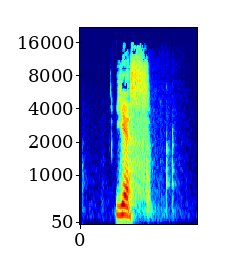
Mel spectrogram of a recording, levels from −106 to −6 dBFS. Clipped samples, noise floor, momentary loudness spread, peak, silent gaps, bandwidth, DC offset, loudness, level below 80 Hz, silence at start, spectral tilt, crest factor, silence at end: under 0.1%; -81 dBFS; 17 LU; -2 dBFS; none; 16 kHz; under 0.1%; -19 LUFS; -66 dBFS; 0.7 s; -3.5 dB/octave; 22 dB; 0.95 s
